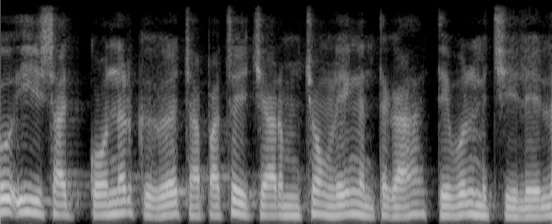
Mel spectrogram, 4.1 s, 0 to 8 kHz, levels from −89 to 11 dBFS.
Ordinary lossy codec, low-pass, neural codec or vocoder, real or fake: none; 7.2 kHz; codec, 16 kHz in and 24 kHz out, 1 kbps, XY-Tokenizer; fake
